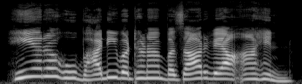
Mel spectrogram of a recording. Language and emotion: Sindhi, neutral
